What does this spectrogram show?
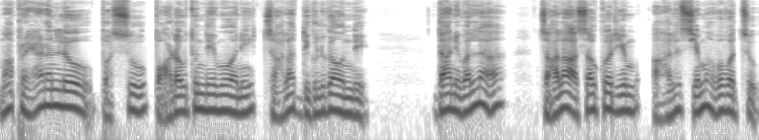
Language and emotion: Telugu, fearful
